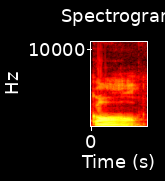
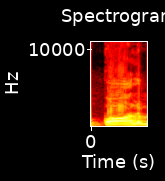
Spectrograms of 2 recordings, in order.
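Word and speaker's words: calm: एल एम होता है काम सी ए एल एम काम इसको कॉलम नहीं पढ़ना पी ए एल एम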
